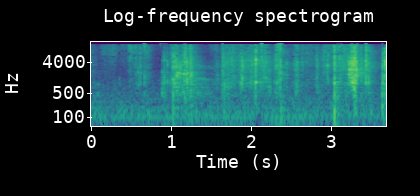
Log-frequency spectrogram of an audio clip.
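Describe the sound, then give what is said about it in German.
Paper wrapping crinkles and rustles as a block of butter is unwrapped for a baking dough, irregular soft bursts of crackling and tearing-like rubbing that rise and fall. “Ich packe gerade meine Butter aus.”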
